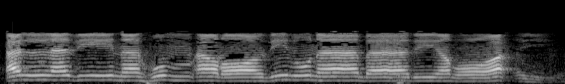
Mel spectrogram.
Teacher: jadi ya sukun lidah nempel di langit-langit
